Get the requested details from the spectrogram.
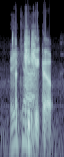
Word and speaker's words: Akihiko: Was it Akiho? – Let me look at it to make sure I'm pretty. Akihiko. – Akihiko. – A-K-I-H-I-K-O.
